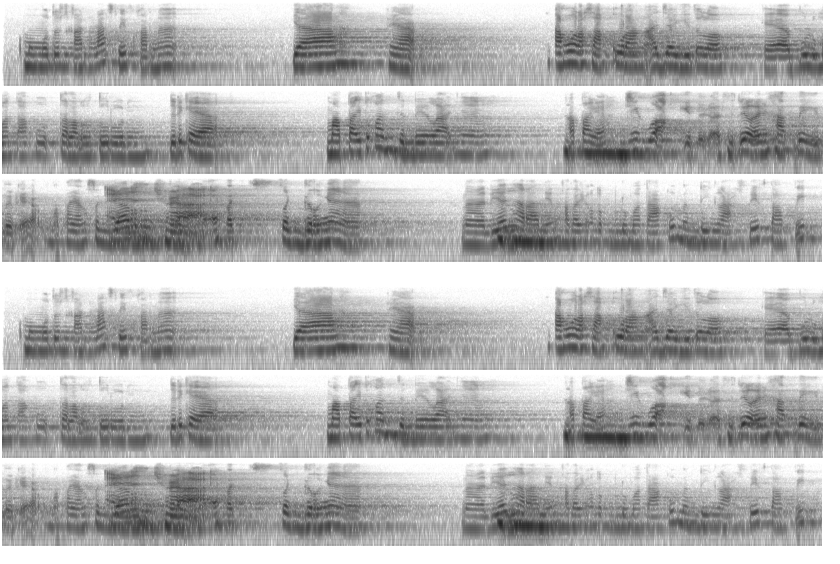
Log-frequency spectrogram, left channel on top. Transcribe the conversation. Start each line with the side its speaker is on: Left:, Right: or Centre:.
Left: memutuskan last lift karena ya kayak aku rasa kurang aja gitu loh kayak bulu mata aku terlalu turun jadi kayak mata itu kan jendelanya
Right: Mm-mm.
Left: apa ya jiwa gitu kan jendelanya hati gitu kayak mata yang segar
Right: And try.
Left: kayak ada efek segernya nah dia
Right: Mm-mm.
Left: nyaranin katanya untuk bulu mata aku mending lasif tapi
